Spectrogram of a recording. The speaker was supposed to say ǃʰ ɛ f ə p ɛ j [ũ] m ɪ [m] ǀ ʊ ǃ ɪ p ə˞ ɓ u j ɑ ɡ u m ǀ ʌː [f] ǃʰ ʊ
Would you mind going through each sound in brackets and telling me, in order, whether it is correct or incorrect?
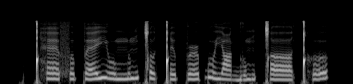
incorrect: u, correct, incorrect: none

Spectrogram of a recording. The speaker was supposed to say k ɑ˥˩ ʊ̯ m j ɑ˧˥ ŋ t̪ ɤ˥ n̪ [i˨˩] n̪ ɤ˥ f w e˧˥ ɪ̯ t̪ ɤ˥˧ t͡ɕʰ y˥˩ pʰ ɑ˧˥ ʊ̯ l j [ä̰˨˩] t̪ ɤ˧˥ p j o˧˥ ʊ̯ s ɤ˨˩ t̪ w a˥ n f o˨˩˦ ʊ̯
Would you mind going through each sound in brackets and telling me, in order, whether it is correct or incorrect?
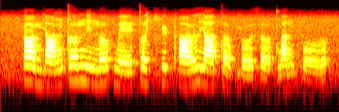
incorrect: i˥˩, incorrect: ä˧˥

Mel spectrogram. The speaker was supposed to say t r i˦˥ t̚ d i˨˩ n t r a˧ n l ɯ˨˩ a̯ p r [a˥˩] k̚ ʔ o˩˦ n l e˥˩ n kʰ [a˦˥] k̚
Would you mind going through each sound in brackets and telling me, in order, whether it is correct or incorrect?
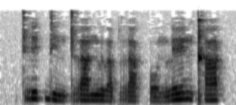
incorrect: a˨˩, correct

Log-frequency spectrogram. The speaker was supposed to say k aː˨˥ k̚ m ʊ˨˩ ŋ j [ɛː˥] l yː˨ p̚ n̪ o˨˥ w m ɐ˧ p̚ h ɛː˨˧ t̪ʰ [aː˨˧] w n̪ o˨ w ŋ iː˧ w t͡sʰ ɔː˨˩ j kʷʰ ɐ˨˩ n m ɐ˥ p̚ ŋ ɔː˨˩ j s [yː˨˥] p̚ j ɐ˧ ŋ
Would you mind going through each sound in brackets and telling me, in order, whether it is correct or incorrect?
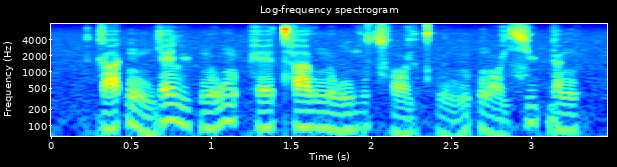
correct, incorrect: aː˧, incorrect: yː˥

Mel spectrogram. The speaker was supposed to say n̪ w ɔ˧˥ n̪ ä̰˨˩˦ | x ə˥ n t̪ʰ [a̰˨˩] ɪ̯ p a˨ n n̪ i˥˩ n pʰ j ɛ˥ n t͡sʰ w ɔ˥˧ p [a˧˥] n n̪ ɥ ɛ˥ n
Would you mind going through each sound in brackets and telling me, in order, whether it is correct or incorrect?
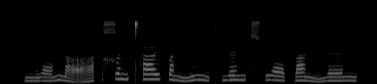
incorrect: a˥, incorrect: a˥˩

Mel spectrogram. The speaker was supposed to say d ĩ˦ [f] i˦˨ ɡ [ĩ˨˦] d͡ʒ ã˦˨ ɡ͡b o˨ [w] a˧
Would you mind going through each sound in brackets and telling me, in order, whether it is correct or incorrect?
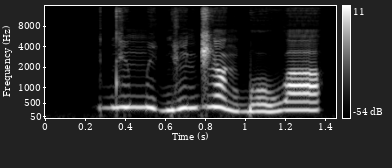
incorrect: m, correct, correct

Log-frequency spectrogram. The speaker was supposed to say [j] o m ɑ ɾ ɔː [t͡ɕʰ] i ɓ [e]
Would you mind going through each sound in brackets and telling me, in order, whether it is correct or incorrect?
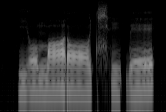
correct, correct, correct

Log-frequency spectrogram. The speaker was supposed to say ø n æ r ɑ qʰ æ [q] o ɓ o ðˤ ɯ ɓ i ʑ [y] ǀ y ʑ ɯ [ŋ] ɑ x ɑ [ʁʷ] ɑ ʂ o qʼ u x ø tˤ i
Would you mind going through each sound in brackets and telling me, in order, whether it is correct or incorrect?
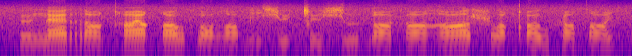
correct, correct, incorrect: ɠ, incorrect: ʁ

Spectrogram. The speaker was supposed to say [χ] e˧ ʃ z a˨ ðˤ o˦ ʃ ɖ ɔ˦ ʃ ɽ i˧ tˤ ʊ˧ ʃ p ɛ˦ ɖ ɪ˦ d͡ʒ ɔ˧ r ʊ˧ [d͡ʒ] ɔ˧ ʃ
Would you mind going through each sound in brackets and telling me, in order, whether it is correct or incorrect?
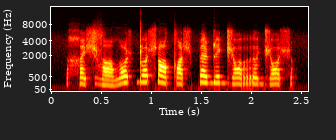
correct, correct

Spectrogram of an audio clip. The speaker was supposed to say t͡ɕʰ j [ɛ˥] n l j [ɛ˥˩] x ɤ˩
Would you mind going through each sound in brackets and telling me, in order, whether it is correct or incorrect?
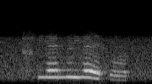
correct, correct

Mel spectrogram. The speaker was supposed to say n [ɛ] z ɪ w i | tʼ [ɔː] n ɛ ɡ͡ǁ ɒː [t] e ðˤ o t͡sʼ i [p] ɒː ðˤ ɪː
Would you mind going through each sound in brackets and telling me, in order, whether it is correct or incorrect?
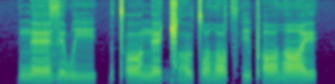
incorrect: ɛː, correct, incorrect: tʷ, incorrect: pʼ

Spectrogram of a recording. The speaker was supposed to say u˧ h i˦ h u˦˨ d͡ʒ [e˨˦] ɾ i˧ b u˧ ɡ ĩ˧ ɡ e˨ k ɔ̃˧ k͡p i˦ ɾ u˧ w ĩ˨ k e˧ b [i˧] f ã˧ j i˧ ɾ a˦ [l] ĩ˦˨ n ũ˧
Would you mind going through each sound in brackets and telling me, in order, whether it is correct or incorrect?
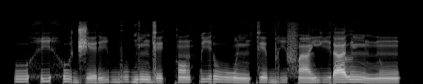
incorrect: e˨, correct, correct

